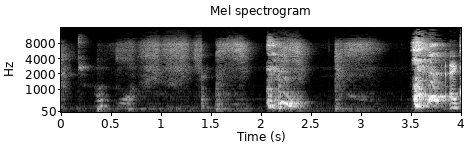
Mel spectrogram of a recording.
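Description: Chalk scratching on a chalkboard in several short strokes as a capital H is written, with a louder cough-like voice burst near the end.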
